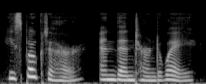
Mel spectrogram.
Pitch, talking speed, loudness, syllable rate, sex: 215 Hz, 230 wpm, -18 LUFS, 6.1 syllables/s, female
